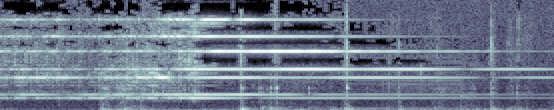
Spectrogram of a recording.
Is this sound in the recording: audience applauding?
no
